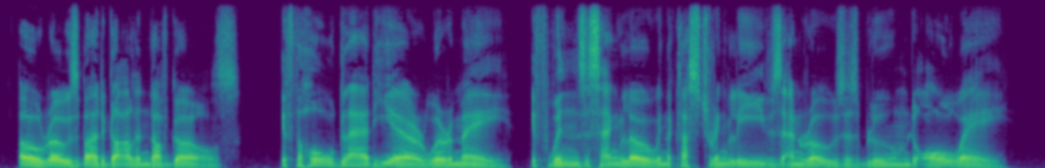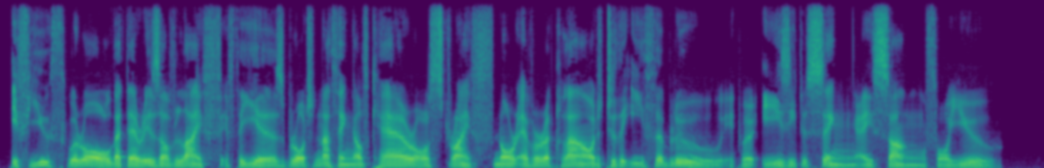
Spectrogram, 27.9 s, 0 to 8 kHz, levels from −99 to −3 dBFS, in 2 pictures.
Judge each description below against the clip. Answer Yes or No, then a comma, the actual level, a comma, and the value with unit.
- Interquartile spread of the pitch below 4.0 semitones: Yes, average, 3.4 semitones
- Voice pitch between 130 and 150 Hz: No, low, 115 Hz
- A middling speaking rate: No, slow, 125 wpm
